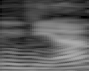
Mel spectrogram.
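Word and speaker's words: nee: say y so our when we say no in Africans it would be nia which is ne e e nia yeah that's how we spell it too but you say it very differently I kept thinking you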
